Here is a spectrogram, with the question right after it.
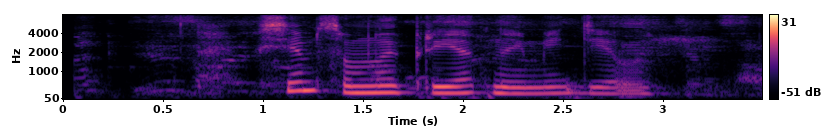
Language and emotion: Russian, neutral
